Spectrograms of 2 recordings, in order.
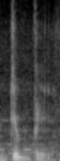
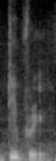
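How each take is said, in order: No difference in how they are said.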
